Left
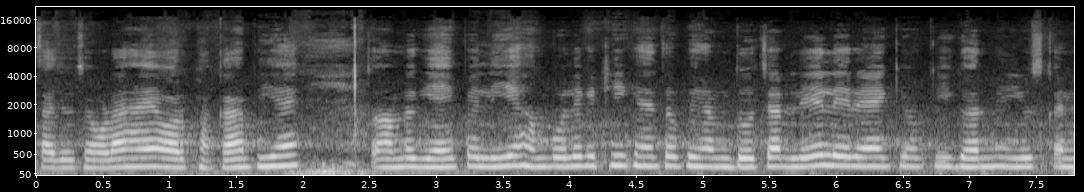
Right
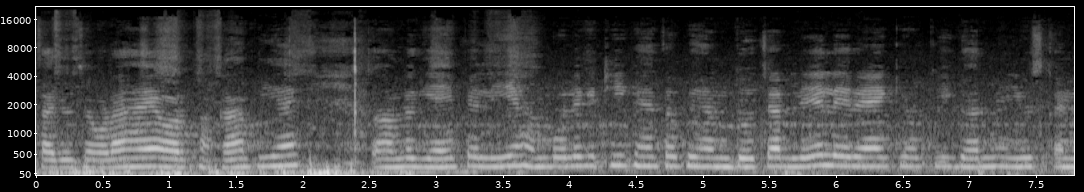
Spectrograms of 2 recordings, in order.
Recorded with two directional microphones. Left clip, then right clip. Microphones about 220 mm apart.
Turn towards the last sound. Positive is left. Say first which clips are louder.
# left 11 dB
turn(degrees=30)  # may be behind; listen again after turning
